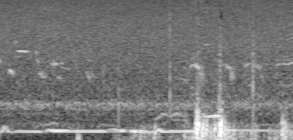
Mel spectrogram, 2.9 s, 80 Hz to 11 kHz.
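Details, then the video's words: Grouse displaying at a lek in Colorado, 2023: a steady low hum runs throughout, broken by two sharp popping sounds close together near the end, then another pop, over a quiet background. "Colorado Lekking Grouse"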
